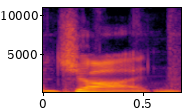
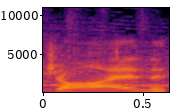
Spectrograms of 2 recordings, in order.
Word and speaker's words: Jeanne: So now let's welcome teacher Jeanne. - Hi everyone! So my name is Jeanne. Some pronounce it as Je-anne. But it's Jeanne.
